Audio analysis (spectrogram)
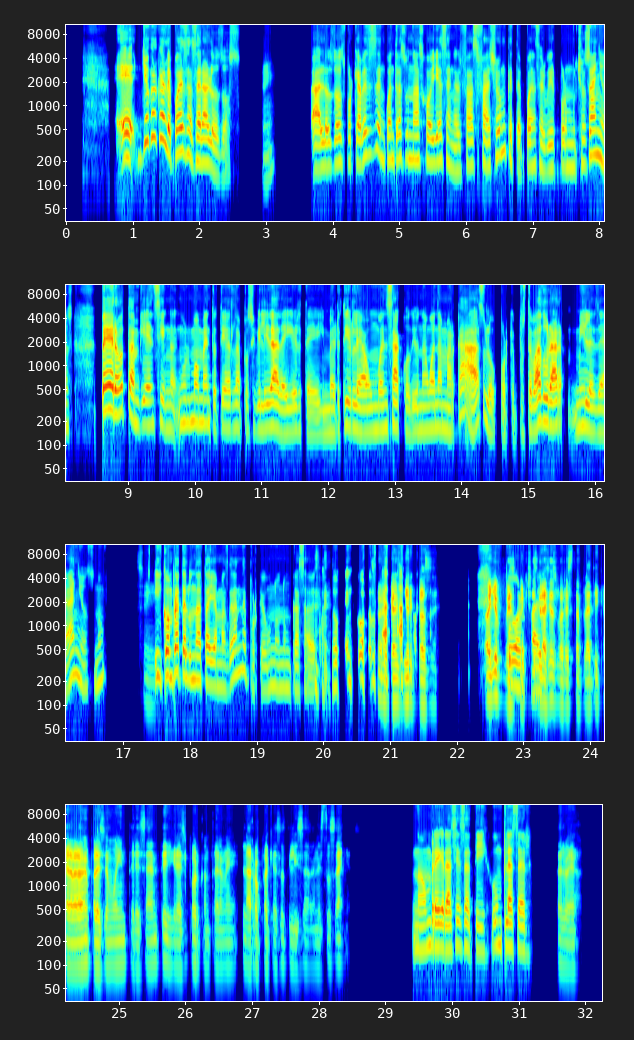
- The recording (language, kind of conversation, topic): Spanish, podcast, ¿Tienes prendas que usas según tu estado de ánimo?
- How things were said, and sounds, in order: in English: "fast fashion"; chuckle; laughing while speaking: "nunca sabe cuándo engordar"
